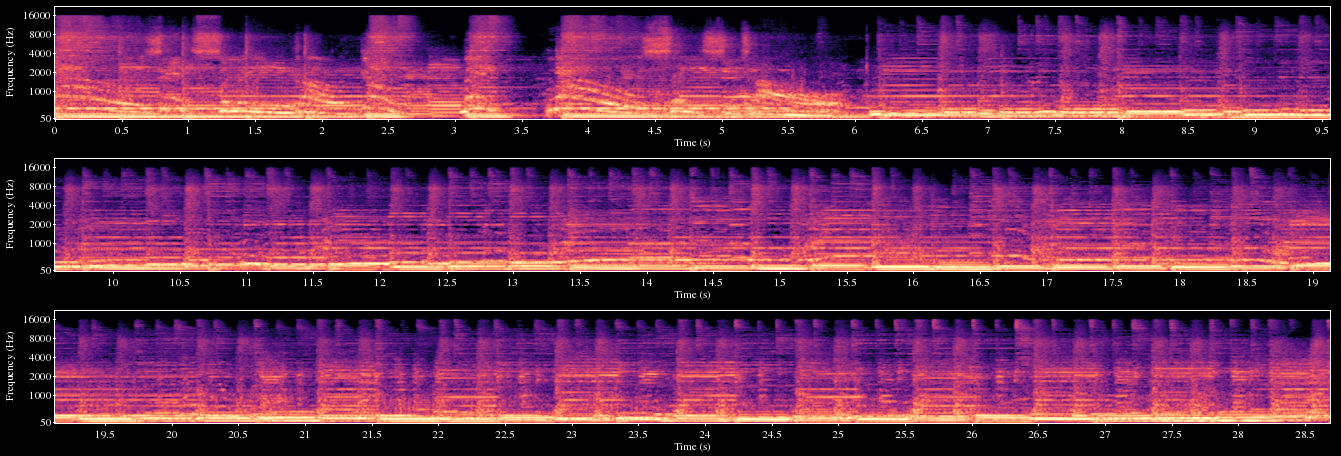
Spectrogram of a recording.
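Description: Live band playing an instrumental passage on electric guitars, bass and drum kit. For the first few seconds guitar lines slide down in pitch with two short breaks, then about six seconds in the full band settles into a steady, driving groove.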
